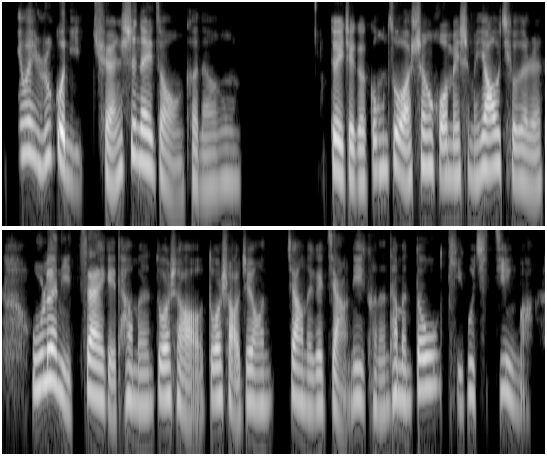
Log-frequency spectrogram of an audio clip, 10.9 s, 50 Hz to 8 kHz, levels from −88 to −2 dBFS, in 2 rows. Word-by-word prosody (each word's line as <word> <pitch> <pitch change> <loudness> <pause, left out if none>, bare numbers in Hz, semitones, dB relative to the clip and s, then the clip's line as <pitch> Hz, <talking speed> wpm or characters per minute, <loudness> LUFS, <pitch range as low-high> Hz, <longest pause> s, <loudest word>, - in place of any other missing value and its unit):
因 255 - -3
为 265 - +3
如 230 +3 -3
果 - - +8
你 135 -5 -13
全 170 +7 0
是 255 - +2
那 210 -3 +5
种 120 -11 -4
可 140 - -7
能， 135 +3 -11 0.9
对 180 -4 +6
这 150 0 +1
个 145 0 -1
工 175 +4 -4
作 145 -5 +4
生 195 +3 +1
活 155 -3 +2
没 160 0 -2
什 165 - -3
么 150 - -8
要 190 +2 +5
求 155 - -4
的 145 - -2
人， 130 +2 -6 0.3
无 225 +3 +1
论 265 -4 +6
你 150 -7 -5
再 195 -5 +5
给 130 -4 -4
他 180 +4 -5
们 155 0 -6
多 185 +1 +2
少 175 - -1
多 180 +1 0
少 - - 0
这 170 - -4
样 155 0 -5
这 - - -2
样 170 - +1
的 150 - -7
一 - - -7
个 155 - -1
奖 140 - -4
励， 180 0 -4
可 155 - -13
能 140 +1 -10
他 195 +5 -3
们 175 -2 -5
都 225 +5 +1
提 155 - -14
不 195 +5 -7
起 - - -9
劲 200 -8 -7
嘛。 - - -14
170 Hz, 305 characters per minute, -24 LUFS, 145-195 Hz, 0.9 s, 果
